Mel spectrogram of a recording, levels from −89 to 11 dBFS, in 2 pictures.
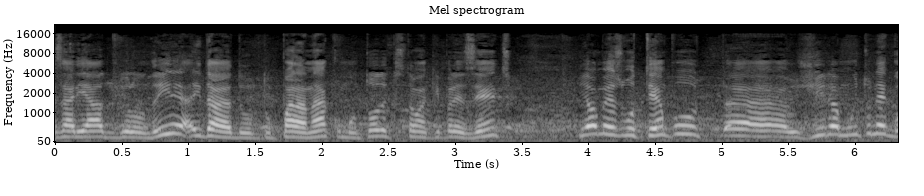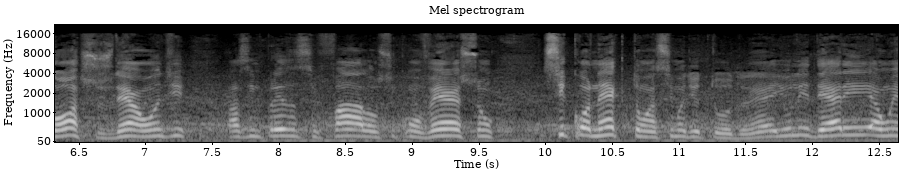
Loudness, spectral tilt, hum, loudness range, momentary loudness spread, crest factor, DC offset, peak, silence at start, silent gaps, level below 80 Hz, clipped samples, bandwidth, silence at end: -20 LUFS; -4.5 dB/octave; none; 2 LU; 9 LU; 16 dB; under 0.1%; -4 dBFS; 0 s; none; -48 dBFS; under 0.1%; 16.5 kHz; 0 s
